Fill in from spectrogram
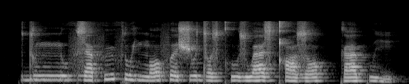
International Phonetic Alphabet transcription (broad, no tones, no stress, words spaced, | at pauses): dunːuf zafʉf ɾujŋɔf ɜʃʊ dɔzkʰuzwaz qʰɔzɔ kːa kʷi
